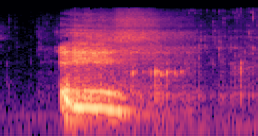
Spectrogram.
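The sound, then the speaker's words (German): Grog splashes into a glass, starting abruptly with a bright gurgling pour that fades within about half a second, followed by a few soft trickling drips. “Ich gieße mir hier das Mal ein.”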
